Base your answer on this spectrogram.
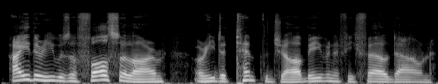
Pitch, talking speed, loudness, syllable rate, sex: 145 Hz, 220 wpm, -18 LUFS, 5.4 syllables/s, male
